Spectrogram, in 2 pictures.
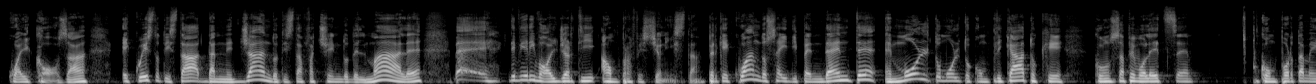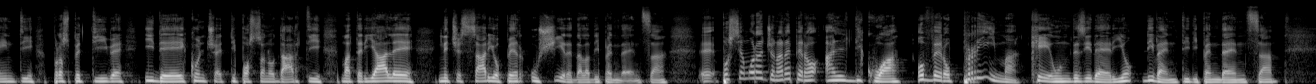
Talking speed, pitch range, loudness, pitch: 120 wpm, 125-160 Hz, -21 LUFS, 140 Hz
